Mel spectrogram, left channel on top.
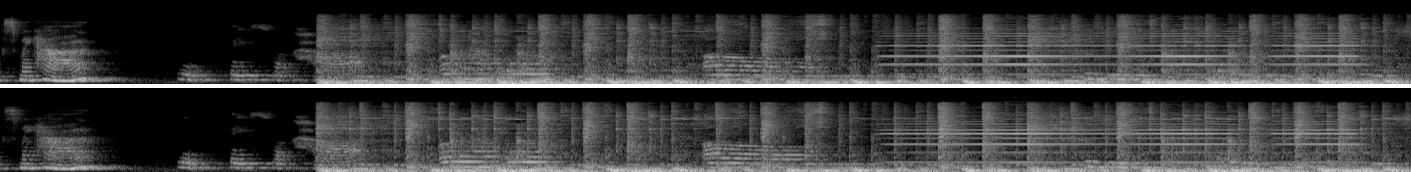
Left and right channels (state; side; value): normal; both; correlation 0.70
